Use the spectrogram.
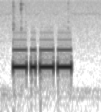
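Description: Single-pitched Morse code tone keying the letter Y: one long dash, a short dot, then two more long dashes, clean and steady with no voices over it.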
